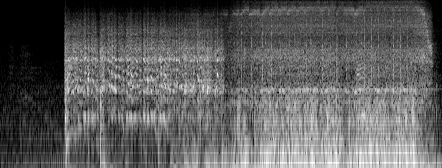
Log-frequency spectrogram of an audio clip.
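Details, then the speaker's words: Jeep Scrambler with valve-train fault, one pushrod not moving its valve (lost lifter or not pumping up): cranks, catches, then runs with an uneven lumpy stumble; dead cylinder, later found bad lifter, bent pushrod, likely flattened cam lobe. "so this one is not moving at [Music] all but we don't know whether we lost the lifter or it's just not pumping up either way it's it's not moving the push rod to move the valve"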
